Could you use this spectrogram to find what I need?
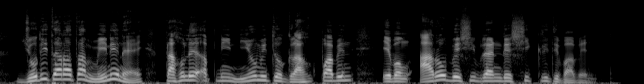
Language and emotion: Bengali, neutral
